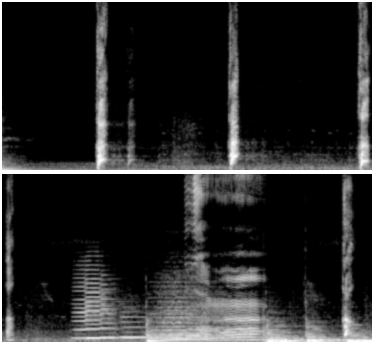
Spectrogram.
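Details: Animated LEGO DREAMZzz cartoon character hiccuping: three sharp catches at irregular intervals, followed by playful string music; simulated cartoon hiccups.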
